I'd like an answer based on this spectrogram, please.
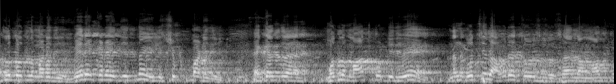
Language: Korean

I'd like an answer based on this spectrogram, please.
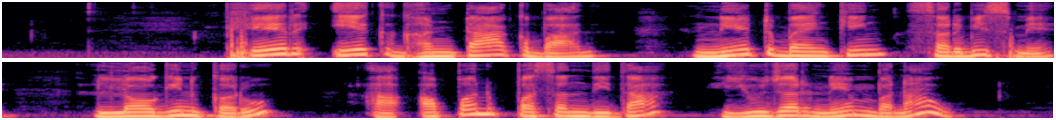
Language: Maithili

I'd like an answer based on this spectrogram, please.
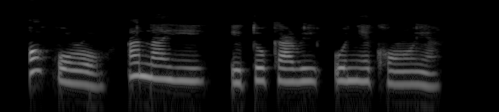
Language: Igbo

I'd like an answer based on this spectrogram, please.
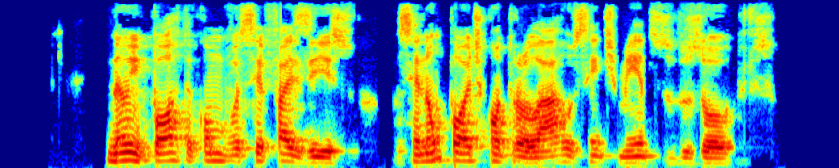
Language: Portuguese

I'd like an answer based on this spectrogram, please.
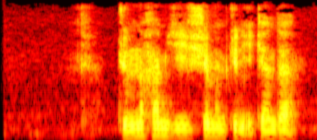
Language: Uzbek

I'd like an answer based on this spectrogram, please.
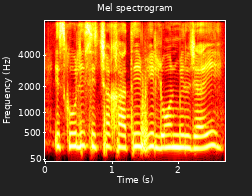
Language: Bhojpuri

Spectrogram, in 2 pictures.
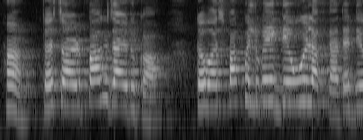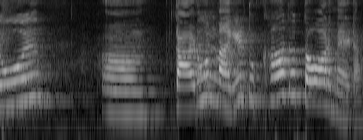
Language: Konkani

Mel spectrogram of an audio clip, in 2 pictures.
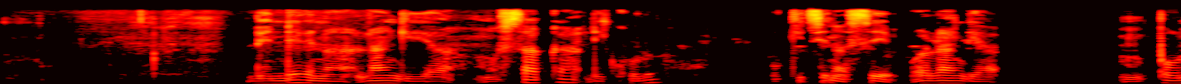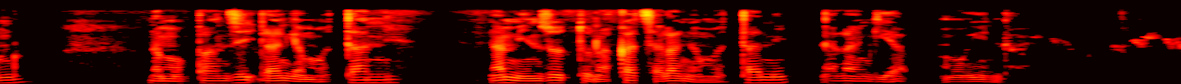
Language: Lingala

